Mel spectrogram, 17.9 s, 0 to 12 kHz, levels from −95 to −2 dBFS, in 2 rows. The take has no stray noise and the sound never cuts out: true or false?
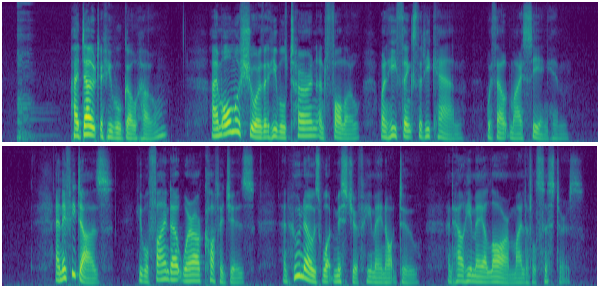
false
